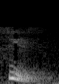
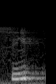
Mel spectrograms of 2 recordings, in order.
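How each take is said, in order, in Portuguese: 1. A consoante final é pronunciada. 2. A consoante final não é pronunciada. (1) "O X aí vai ter um sonzinho de Z, mas ele é bem sutil" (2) "não falo o X"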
